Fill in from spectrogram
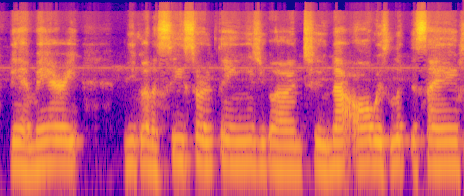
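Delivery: ordinary talk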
